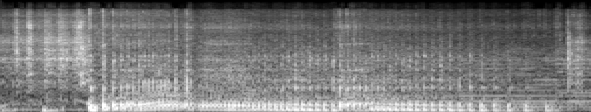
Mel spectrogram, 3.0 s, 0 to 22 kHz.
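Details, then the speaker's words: 2009 Honda CRF150F dirt bike after restoration with new piston and machine shop work, first run heard; starts at once, revs and settles into a crisp even beat about four pulses a second, music behind; sounds better than ever, healthy. "does it sound to you sounds better than it did ever like a dirt bike with a new piston"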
